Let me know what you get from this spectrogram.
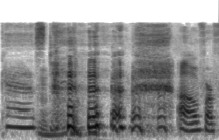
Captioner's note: all laughing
